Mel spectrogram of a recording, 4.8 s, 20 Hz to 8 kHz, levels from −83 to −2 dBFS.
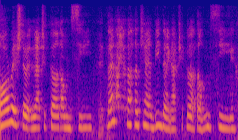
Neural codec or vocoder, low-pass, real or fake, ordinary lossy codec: codec, 16 kHz in and 24 kHz out, 0.6 kbps, FocalCodec, streaming, 2048 codes; 7.2 kHz; fake; none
